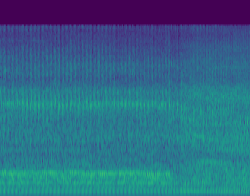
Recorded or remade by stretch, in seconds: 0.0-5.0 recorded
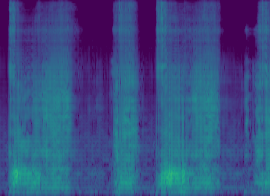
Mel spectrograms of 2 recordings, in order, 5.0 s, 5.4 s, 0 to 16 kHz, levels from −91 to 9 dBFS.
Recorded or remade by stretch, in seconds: 0.0-5.4 remade

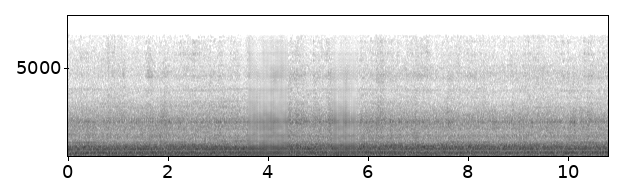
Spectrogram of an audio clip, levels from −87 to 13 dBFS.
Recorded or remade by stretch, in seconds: 0.0-3.6 recorded; 3.6-4.4 remade; 4.4-5.3 recorded; 5.3-5.8 remade; 5.8-10.8 recorded

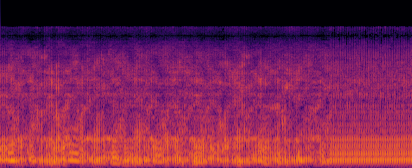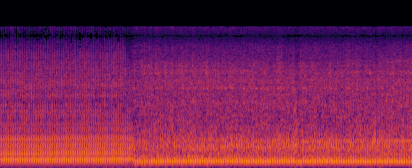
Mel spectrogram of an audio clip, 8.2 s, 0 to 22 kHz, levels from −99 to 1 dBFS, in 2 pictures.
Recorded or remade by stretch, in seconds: 0.0-3.3 remade; 3.3-8.2 recorded

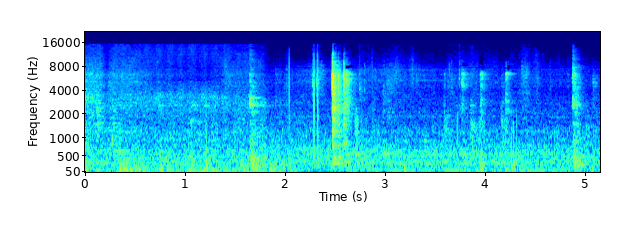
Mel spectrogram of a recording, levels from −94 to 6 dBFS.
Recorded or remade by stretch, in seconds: 0.0-2.3 remade; 2.3-3.6 recorded; 3.6-5.2 remade

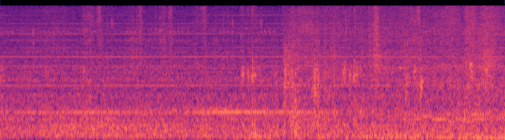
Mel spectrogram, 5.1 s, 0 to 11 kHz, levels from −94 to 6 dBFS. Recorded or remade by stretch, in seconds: 0.0-5.1 recorded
